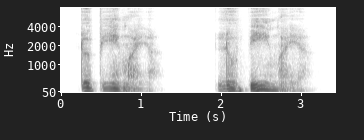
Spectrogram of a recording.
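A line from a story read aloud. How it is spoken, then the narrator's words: Dazed repeated whisper. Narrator (Russian): близкий к беспамятству, повторяя шепотом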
